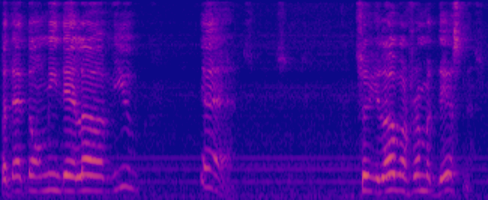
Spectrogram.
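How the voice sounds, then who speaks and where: Dark and mellow in tone, a man's voice sits at a high pitch with fairly even intonation. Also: moderate pace. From Louisiana (Cajun). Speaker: spiritual reader / tarot channel host. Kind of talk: casual chat reading viewer emails. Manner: informal, colloquial.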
